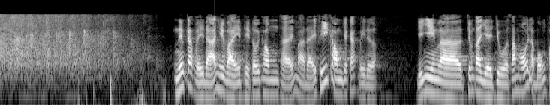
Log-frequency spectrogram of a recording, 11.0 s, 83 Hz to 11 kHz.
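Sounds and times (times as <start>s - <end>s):
crowd clapping: 0.0s - 3.1s
speech: 3.5s - 7.6s, 8.3s - 11.0s.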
